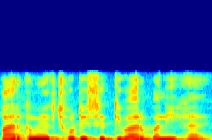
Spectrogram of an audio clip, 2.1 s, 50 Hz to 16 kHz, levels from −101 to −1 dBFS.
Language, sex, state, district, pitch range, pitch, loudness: Hindi, male, Uttar Pradesh, Lucknow, 120-150 Hz, 135 Hz, -13 LUFS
